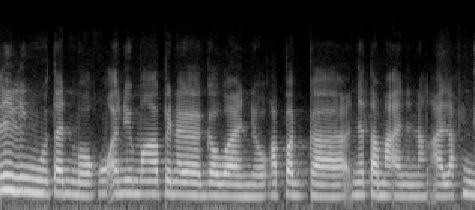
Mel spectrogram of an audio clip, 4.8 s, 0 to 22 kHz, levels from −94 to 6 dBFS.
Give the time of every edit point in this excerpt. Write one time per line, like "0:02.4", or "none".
none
